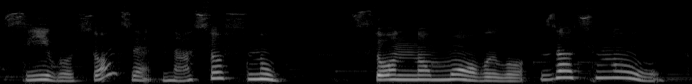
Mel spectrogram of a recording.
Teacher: широкий кінчик язика знаходиться за нижніми зубками спинка язика піднімається до твердого піднебіння де утворюється щілинка струмінь повітря проходить посередині спинки язика по утвореню утвореному жолубку голосові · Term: звуком с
